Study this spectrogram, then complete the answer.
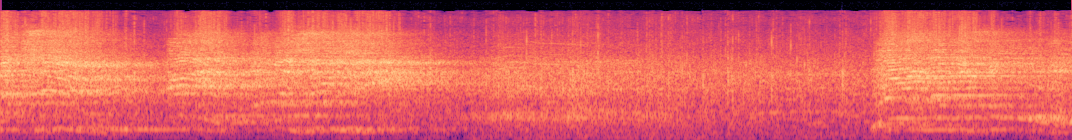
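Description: A crowd of fans sings and chants loudly in an open stadium.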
